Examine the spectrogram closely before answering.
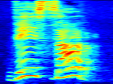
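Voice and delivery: high, loud yell; frustrated outburst; angry demand. Acted. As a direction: shout the question, demanding an answer. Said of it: "Georgia schrie weiterhin".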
